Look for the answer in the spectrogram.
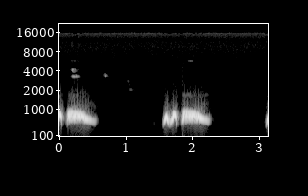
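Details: Repeated coo phrases of a spotted dove, a 'thúc rút bổi' style call with a low whistled tone: a brief quavering pair of notes followed by a drawn-out gently falling coo, two phrases, clean and quiet background.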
